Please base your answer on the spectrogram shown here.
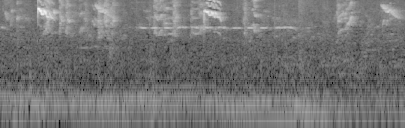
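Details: Oriental white-eye, an untrained bird in the ngeriwik style, giving sparse high chirps and short twittering bursts with wing flaps, over a steady thin high whine.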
